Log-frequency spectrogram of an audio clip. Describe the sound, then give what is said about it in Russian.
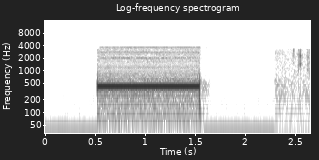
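A fax tone on a telephone line: one flat, steady beep lasting about a second with narrow phone-line clarity, followed by faint line noise. “В настоящее время вы можете отправить факс по телефону.”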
